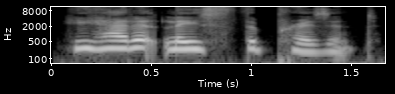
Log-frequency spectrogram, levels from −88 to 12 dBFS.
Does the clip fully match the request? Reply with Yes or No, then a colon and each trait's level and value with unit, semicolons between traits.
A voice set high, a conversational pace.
No: high, 230 Hz; fast, 215 wpm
